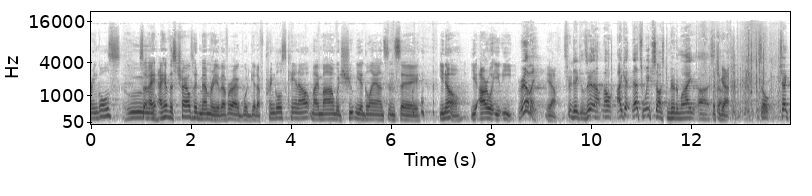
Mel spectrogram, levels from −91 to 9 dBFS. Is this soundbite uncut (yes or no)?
no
